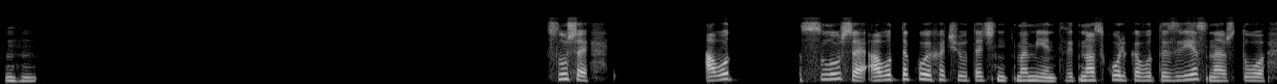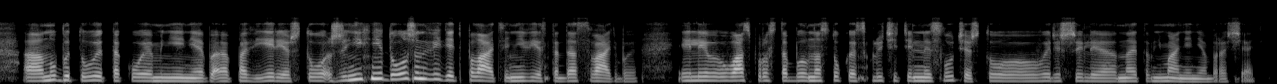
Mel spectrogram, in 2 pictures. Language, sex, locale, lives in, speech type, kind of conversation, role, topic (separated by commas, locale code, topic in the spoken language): Russian, female, ru-RU, United States, conversation, podcast, host, Какое местное приключение было твоим любимым?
